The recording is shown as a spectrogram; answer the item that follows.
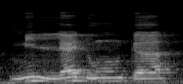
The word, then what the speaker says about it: min ladunka: Jadi bacaannya ialah min ladunka. Min ladunka. Apabila nun mati bertemu dengan huruf lam, jadi cara bacaannya ialah memasukkan bunyi nun mati tersebut ke dalam huruf lam tanpa dengung.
